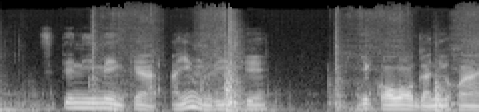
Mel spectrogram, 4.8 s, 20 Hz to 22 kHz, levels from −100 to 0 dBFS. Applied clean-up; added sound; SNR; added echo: none; Drawer open or close; 7 dB; none.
